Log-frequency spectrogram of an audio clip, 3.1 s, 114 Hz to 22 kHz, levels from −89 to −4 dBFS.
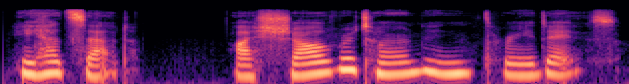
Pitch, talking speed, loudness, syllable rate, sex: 225 Hz, 170 wpm, -20 LUFS, 3.9 syllables/s, female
